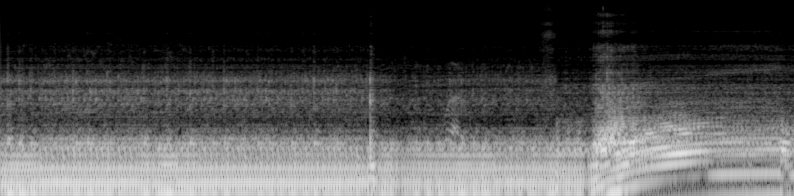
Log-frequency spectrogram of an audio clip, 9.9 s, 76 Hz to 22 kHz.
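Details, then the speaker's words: Audi A3 8P still misfiring: rough, uneven engine beat of about four pulses a second with stumbles in the rhythm; cause not yet found. "so as you can hear the car is still misfiring"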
